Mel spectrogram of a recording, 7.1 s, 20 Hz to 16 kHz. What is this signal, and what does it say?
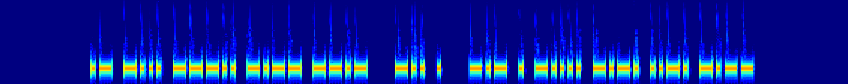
Morse code, heard as a keyed tone, about 36 wpm, 700 Hz. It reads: AB8YQ DE KE6CFY
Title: USA Callsign DE Callsign 35wpm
